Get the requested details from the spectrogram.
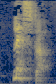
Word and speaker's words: Leicester: Leicester. – Leicestershire. – Not Leicester. – Leicester. – Just Leicester.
